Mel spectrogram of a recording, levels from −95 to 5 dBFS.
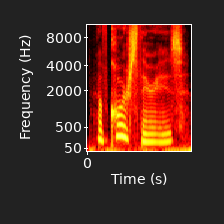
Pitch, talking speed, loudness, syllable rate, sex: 200 Hz, 175 wpm, -17 LUFS, 5.8 syllables/s, female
